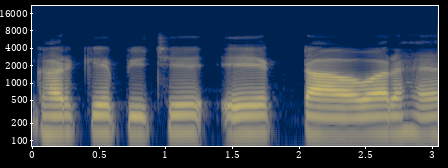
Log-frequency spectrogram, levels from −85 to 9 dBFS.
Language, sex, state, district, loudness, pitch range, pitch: Hindi, male, Jharkhand, Deoghar, -18 LUFS, 130-140 Hz, 135 Hz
